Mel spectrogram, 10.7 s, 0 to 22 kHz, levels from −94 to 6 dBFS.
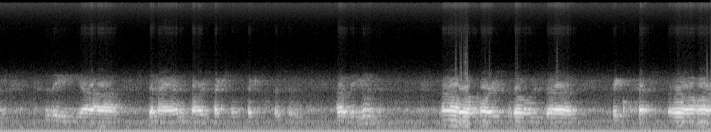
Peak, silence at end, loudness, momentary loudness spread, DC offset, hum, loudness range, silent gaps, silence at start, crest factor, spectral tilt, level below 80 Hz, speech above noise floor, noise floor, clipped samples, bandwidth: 0 dBFS; 0 s; -12 LUFS; 23 LU; 4%; none; 7 LU; none; 0 s; 12 dB; -9.5 dB/octave; -38 dBFS; 21 dB; -32 dBFS; under 0.1%; over 20 kHz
